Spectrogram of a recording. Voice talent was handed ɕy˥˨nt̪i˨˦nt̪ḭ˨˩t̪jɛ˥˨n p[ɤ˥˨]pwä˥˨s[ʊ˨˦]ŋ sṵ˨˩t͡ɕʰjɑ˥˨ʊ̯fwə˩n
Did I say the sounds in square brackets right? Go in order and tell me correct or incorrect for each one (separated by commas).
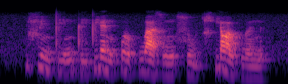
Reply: correct, correct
